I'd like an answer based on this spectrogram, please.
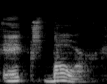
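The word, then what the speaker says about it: x̄: sample data it is represented by an x with a line across the top of it that is pronounced x bar x bar stands for the sample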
